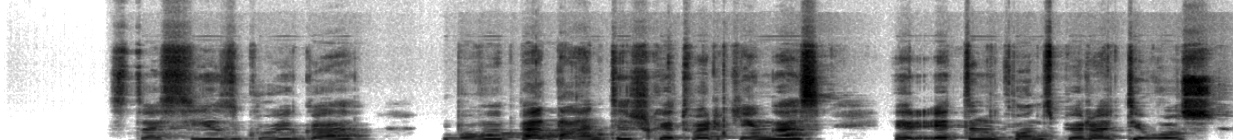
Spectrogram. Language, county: Lithuanian, Kaunas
